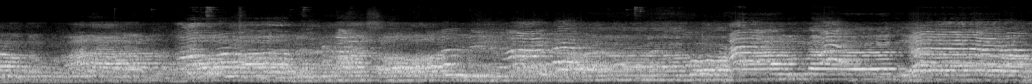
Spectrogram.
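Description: A group of men's and boys' voices singing a devotional song together without instruments, after the tarawih prayer. The singing grows fuller and louder over the last few seconds.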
